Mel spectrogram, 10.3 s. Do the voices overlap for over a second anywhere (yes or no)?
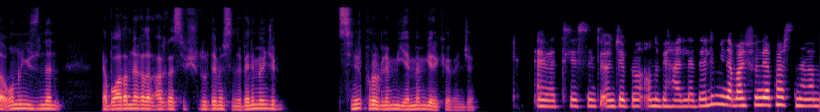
no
